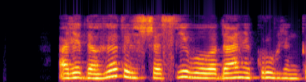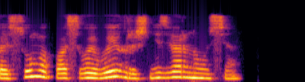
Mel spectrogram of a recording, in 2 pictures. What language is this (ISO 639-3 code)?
bel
